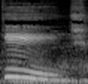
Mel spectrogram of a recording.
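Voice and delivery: केज with its A held long; long vowel. Shown as a demonstration. Teacher repeating for pupils to hear, long drawn-out A in केज. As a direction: stretch out the ए in केज. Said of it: "लंबा खींच रहे हैं थोड़ा".

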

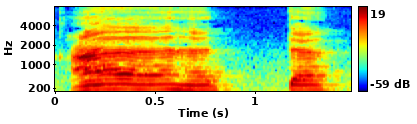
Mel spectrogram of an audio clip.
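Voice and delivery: "عاهدت" said slowly as 'aahatta, doubled t; full assimilation. Shown as a demonstration. Teacher giving the correct reading, slow "عاهدت" with tt. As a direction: merge the d of "عاهدت" wholly into t. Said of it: "والصواب إدغامه إدغاما كاملا".

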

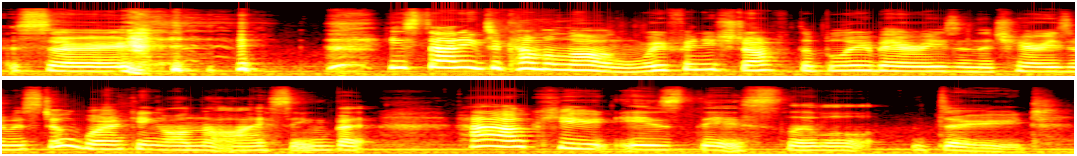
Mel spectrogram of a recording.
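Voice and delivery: ordinary talk

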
